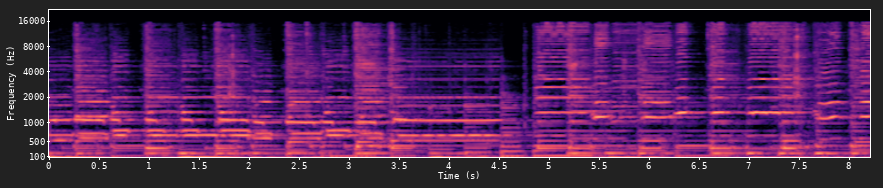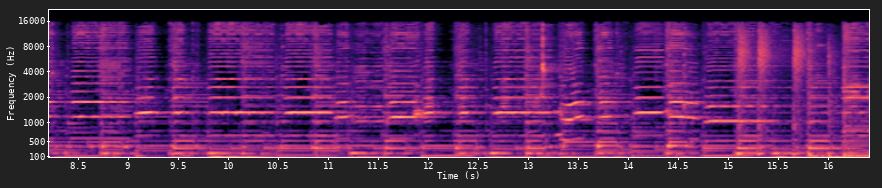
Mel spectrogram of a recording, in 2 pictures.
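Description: Instrumental background music with harmonica and guitar over a steady, regular beat.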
